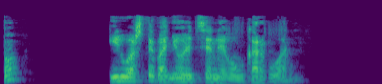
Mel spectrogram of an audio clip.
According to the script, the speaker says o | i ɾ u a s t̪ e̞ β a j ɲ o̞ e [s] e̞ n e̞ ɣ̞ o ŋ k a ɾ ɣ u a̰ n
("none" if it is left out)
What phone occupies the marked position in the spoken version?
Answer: t͡s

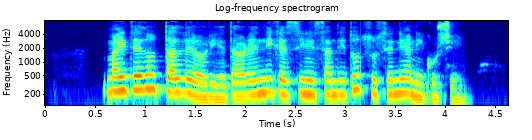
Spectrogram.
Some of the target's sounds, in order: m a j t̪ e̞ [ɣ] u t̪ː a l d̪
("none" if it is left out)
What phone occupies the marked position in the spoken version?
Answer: ð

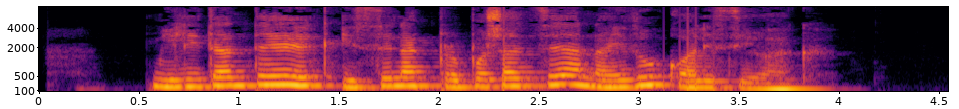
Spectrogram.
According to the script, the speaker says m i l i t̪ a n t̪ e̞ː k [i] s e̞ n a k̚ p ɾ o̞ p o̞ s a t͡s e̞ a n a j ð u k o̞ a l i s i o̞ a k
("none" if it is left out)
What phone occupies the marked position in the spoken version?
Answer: i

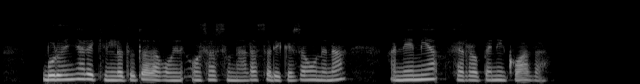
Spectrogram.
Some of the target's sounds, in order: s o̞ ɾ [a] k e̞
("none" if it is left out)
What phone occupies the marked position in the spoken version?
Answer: i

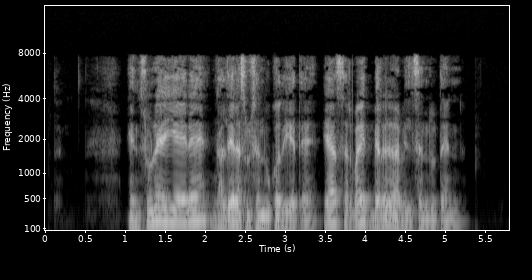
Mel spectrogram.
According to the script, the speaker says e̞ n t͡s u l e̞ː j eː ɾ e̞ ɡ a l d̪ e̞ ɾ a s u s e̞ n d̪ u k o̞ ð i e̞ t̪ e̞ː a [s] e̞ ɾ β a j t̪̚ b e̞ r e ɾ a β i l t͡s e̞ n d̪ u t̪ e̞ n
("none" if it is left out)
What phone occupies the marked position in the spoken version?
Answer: s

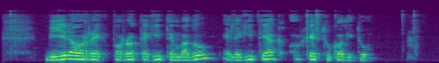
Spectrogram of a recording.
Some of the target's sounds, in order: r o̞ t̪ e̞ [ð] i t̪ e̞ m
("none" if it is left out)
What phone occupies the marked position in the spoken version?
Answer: ɣ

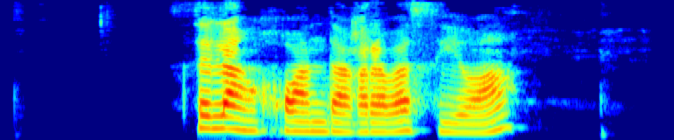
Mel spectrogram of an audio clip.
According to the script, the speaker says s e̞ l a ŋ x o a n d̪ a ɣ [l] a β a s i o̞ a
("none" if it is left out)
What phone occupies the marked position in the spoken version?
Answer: ɾ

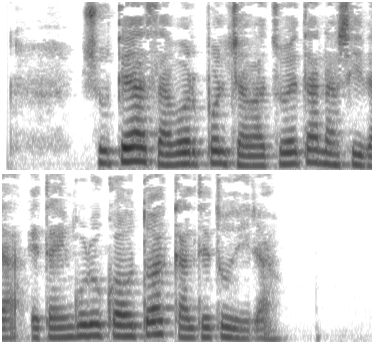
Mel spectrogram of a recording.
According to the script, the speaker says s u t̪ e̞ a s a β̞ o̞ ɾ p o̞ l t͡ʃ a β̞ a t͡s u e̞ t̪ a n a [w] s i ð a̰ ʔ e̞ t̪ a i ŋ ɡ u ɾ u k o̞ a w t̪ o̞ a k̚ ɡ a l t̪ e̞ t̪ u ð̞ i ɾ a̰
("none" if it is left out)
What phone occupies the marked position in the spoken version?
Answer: none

